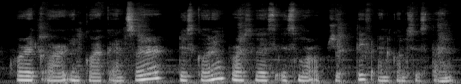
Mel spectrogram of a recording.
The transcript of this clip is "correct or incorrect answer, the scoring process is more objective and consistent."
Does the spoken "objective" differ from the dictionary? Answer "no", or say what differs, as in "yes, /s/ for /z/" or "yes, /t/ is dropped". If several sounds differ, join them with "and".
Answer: yes, /f/ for /v/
